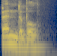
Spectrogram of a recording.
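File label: "bendable", English, British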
